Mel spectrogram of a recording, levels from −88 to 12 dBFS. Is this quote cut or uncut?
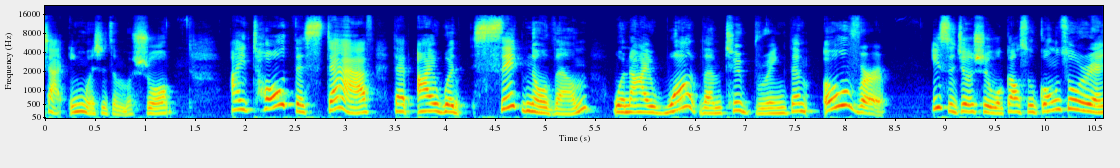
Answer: uncut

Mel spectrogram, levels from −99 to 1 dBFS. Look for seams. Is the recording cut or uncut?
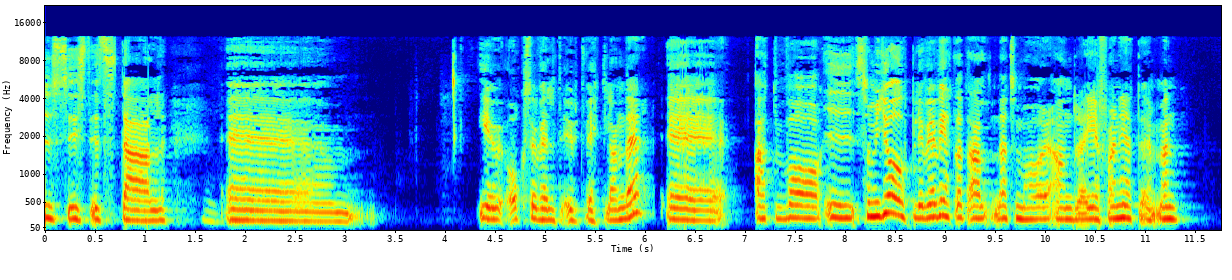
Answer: cut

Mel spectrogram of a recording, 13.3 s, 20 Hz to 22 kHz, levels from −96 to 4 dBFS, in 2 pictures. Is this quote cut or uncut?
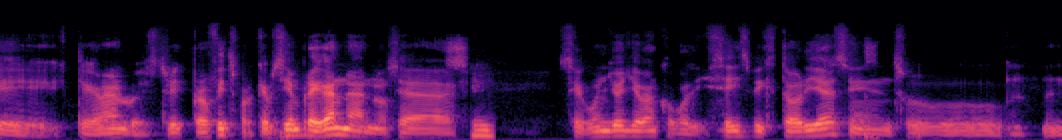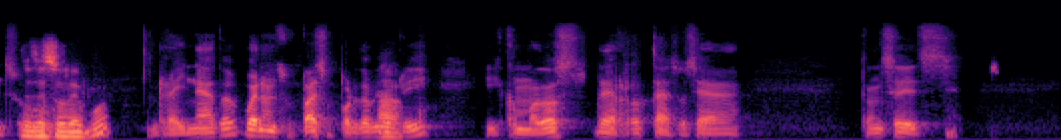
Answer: uncut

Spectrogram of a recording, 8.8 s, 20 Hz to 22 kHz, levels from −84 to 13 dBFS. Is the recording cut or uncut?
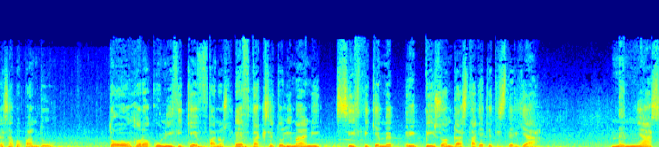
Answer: cut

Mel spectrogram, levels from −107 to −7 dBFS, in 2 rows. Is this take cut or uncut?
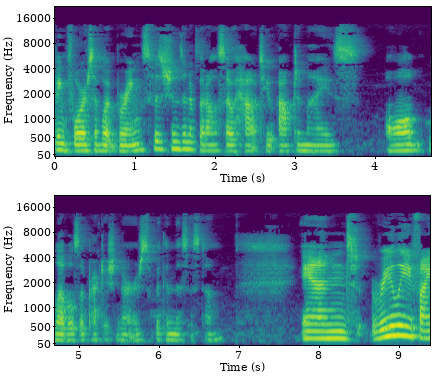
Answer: cut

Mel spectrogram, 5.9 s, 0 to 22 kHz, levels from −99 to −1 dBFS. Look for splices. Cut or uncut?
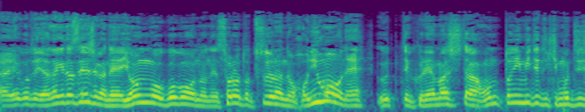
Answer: cut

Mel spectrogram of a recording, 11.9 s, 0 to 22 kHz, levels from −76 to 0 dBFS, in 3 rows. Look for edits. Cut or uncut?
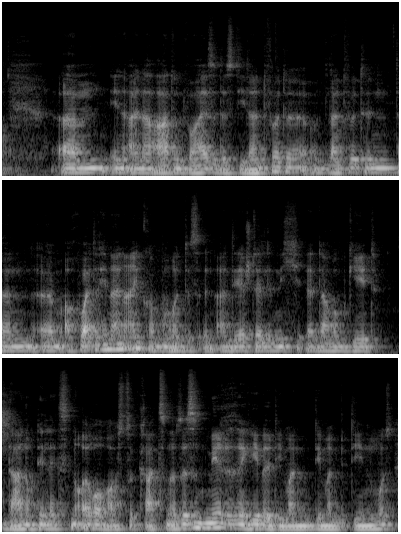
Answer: cut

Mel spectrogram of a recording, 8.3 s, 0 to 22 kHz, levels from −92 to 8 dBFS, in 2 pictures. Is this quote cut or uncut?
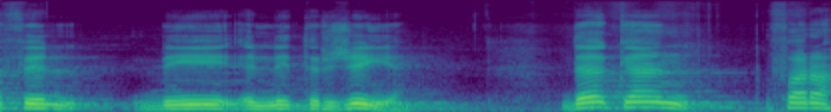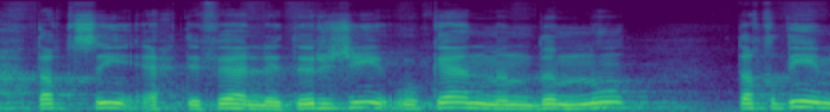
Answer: uncut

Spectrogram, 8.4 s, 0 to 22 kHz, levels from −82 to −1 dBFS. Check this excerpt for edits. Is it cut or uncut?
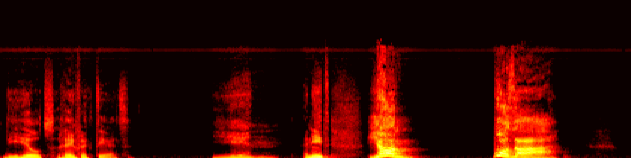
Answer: uncut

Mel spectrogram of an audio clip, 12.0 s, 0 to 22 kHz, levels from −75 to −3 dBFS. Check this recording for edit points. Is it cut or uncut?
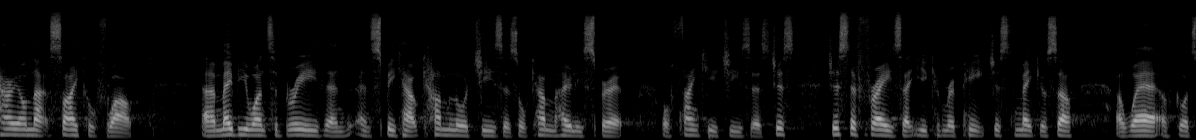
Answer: cut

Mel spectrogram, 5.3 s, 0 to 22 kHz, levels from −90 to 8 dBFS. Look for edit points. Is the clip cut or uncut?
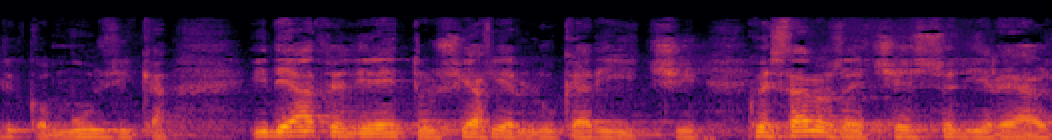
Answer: cut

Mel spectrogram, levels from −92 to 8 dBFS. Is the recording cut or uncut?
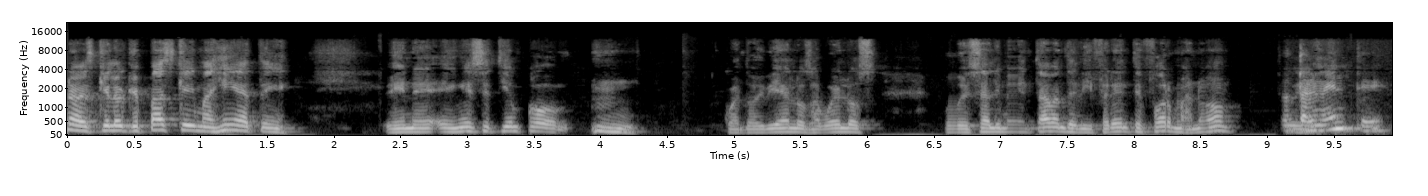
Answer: uncut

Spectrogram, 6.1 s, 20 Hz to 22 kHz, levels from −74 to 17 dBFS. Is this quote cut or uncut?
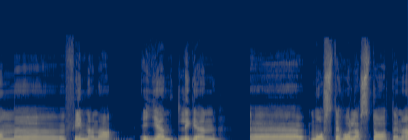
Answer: uncut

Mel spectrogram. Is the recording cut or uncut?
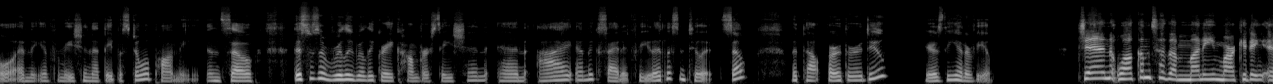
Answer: uncut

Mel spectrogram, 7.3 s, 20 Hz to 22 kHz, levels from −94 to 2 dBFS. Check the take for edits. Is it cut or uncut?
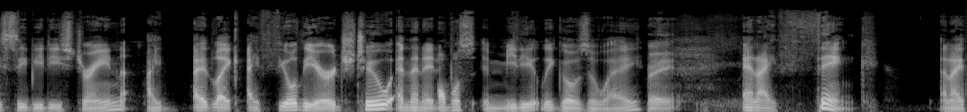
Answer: cut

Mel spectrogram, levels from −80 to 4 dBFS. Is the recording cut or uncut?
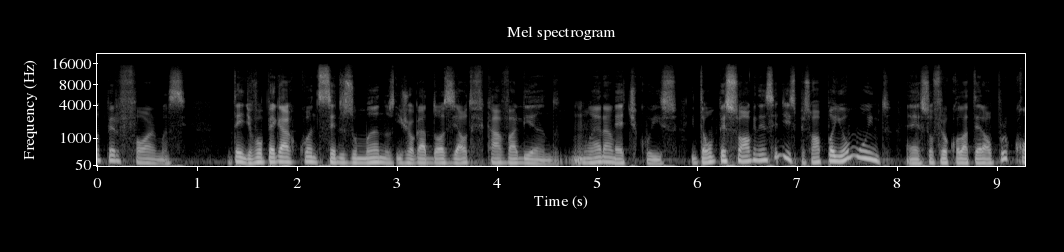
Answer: cut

